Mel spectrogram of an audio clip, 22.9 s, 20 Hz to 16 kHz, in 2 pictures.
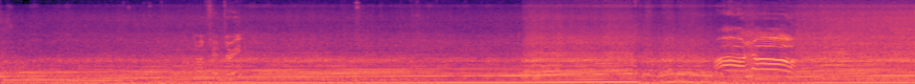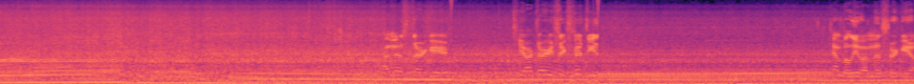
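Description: A straight-piped 2003 Ford Mustang GT V8 accelerates hard from inside the cabin, its loud exhaust rising in pitch through gears with a brief shift break, continuous and dominant for the whole stretch.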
